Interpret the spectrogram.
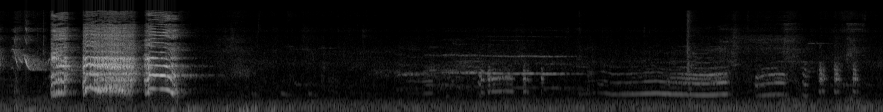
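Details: Rooster crowing in the morning, one of twenty different roosters: a loud, harsh, broken crow lasting about a second, followed by fainter, tonal crowing and calls from farther away.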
